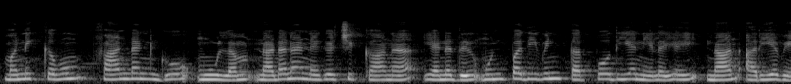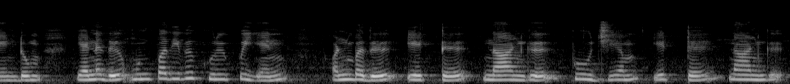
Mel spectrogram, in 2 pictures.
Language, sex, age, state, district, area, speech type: Tamil, female, 30-45, Tamil Nadu, Vellore, urban, read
